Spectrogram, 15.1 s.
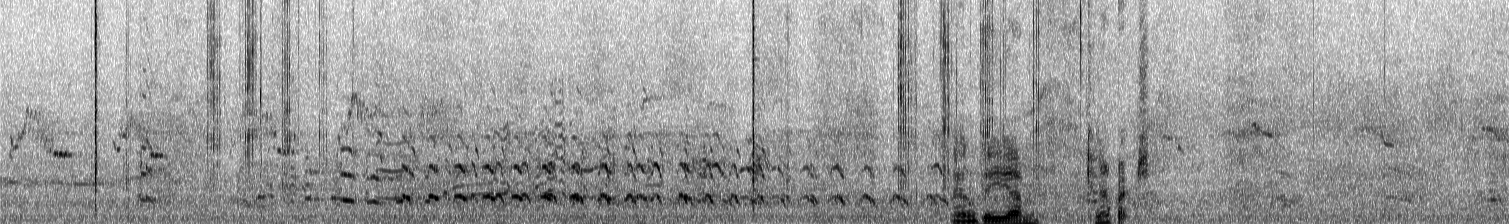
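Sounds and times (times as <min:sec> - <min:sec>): bird calling repeated notes: 0:00.6 - 0:10.4.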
